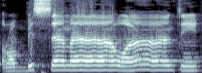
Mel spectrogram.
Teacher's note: را کو مرزبر ہے، را کو موٹا کر کے پڑھیں گے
